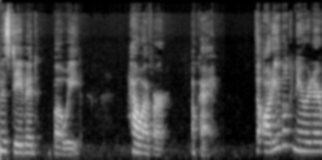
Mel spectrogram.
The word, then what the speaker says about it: Bowie: up david bowie pronouncing his name and he pronounces it bowie and in fact there's an interview he's british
